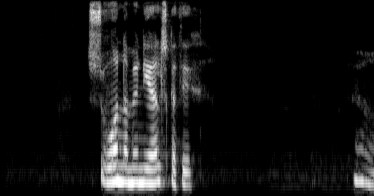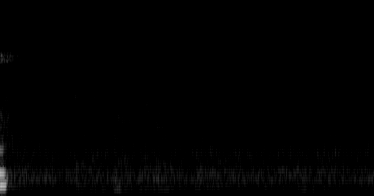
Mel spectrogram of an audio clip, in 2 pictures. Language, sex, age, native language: Icelandic, female, 60-69, Icelandic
